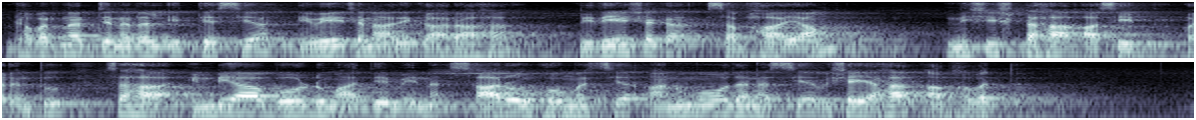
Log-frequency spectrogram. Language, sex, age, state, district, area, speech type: Sanskrit, male, 18-30, Telangana, Vikarabad, urban, read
